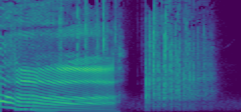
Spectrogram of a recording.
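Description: A ringing, shifting metallic tone fades out, then after a short pause, percentile dice clatter and rattle quickly across a tabletop for under a second, fairly loud, rolled for HP loss in a tabletop game.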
